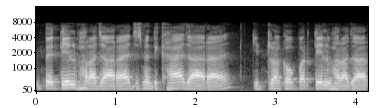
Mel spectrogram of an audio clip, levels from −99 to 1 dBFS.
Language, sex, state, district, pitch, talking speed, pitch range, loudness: Hindi, male, Assam, Sonitpur, 120 Hz, 260 wpm, 115-130 Hz, -13 LUFS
